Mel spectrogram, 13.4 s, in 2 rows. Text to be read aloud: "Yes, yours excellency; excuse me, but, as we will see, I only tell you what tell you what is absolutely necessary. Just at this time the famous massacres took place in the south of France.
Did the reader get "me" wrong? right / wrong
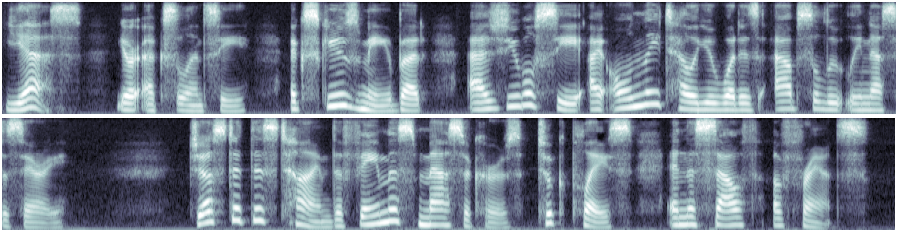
right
